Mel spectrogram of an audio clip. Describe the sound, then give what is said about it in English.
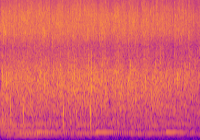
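An audience at Portland Christian Center applauds and shouts praise to the Lord together, a steady wash of clapping with sustained, overlapping voices calling out and a few sharper claps standing out. “Come on, let's give the Lord a shout of praise.”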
